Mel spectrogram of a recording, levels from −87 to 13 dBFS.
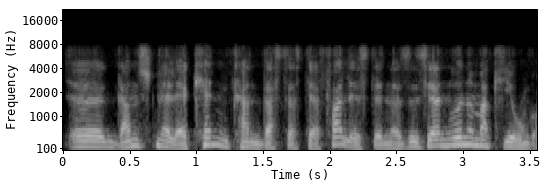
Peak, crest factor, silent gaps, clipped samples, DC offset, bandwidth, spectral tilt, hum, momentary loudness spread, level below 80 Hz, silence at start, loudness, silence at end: -6 dBFS; 18 dB; none; under 0.1%; under 0.1%; 8 kHz; -6.5 dB/octave; none; 5 LU; -58 dBFS; 0.05 s; -24 LUFS; 0 s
